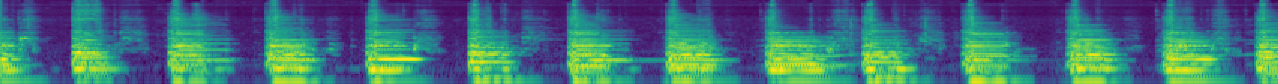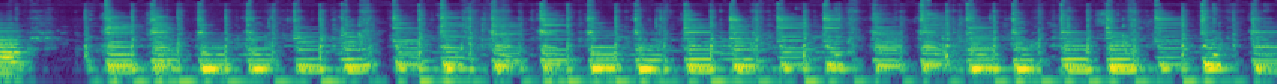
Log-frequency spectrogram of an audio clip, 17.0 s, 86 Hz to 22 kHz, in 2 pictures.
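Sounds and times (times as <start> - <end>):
strummed guitar chords: 0.0 - 17.0.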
